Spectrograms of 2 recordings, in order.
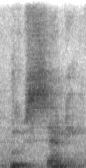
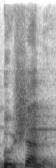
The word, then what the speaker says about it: Buscemi: I introduced you as Buscemi. Because of my extensive research, I learned that that's how you pronounce your last name. That's true. Even though everyone else in the entire world pronounces it Buscemi.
